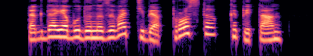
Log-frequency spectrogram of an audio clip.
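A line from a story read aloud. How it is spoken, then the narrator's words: Plain. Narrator (Russian): сказала я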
